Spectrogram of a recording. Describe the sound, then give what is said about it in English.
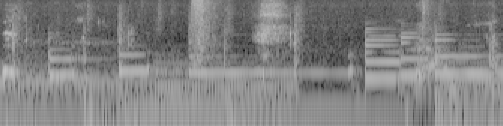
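A voice imitates a cat, making a string of drawn-out, sing-song meows that shift in pitch over a steady low hum, loud for a few seconds. “sound like a just a singing cat. Meow. What the fuck? Where'd that come from?”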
